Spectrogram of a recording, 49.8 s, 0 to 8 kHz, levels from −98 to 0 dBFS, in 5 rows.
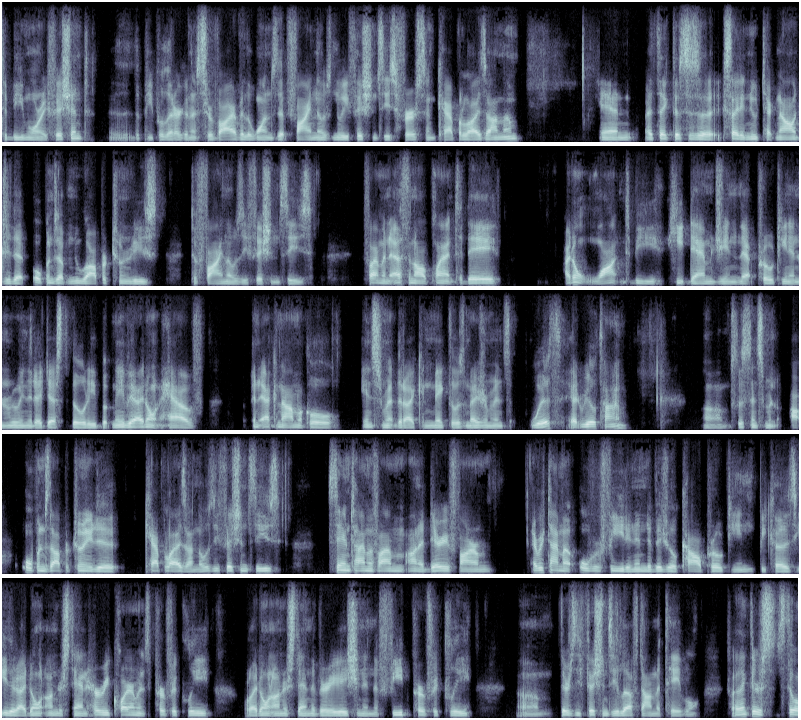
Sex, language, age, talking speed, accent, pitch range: male, English, 30-49, 165 wpm, American, 90-105 Hz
